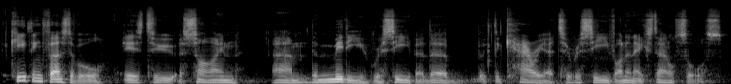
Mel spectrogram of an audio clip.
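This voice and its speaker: A man teaching music technology in an informal software tutorial, explaining step by step and restating key points as he goes. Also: low voice, moderate pace, few pauses.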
